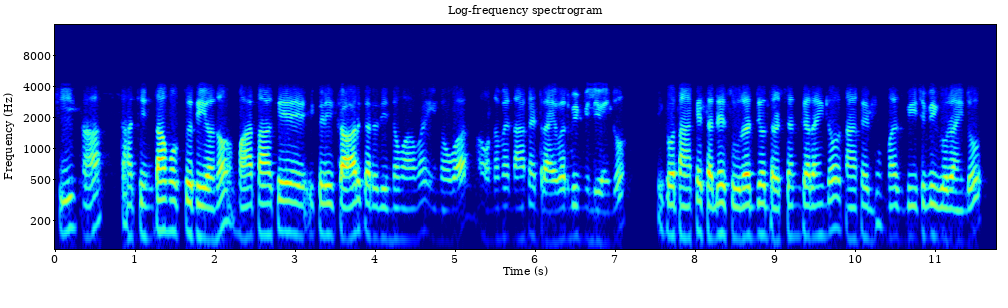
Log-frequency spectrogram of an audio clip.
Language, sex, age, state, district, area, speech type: Sindhi, male, 18-30, Gujarat, Surat, urban, conversation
